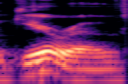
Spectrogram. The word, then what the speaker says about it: gyro: There's a hard G version of it too, a gyro.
